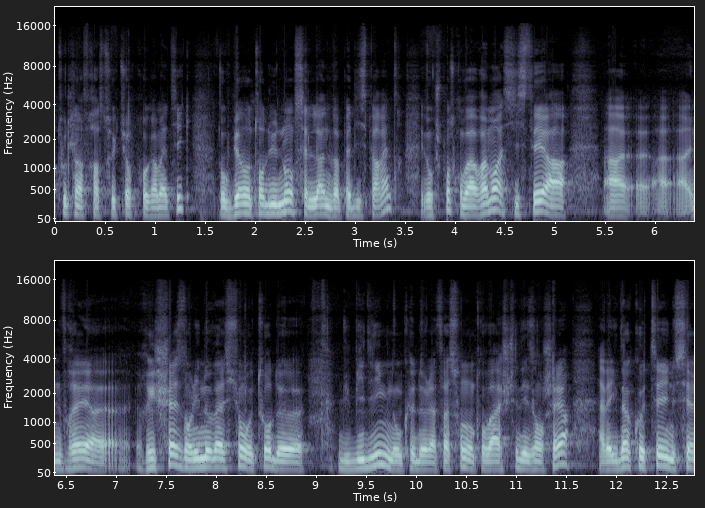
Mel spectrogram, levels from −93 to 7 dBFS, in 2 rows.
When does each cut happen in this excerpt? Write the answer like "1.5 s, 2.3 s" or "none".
3.6 s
